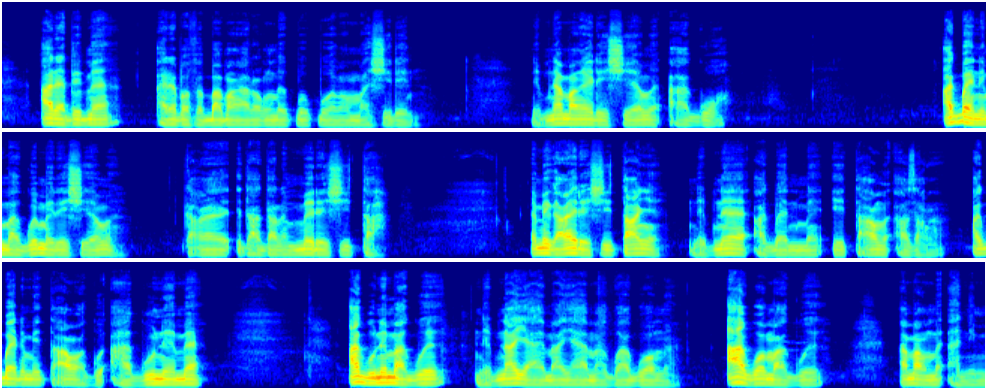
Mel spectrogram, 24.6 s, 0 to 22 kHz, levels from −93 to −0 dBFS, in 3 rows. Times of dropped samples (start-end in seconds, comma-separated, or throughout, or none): none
